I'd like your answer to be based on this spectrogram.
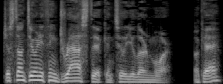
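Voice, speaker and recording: A man's voice: lowish voice, sing-song, normal speed, no echo, clean studio sound. A man playing a sly, wry undercover resistance agent in a video game, talking in a casual, glib, sardonic way. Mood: persuasive, wry. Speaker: video game companion character. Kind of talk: scripted game dialogue, conversational.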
